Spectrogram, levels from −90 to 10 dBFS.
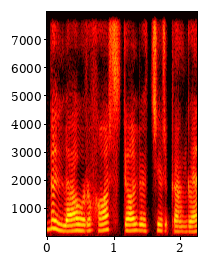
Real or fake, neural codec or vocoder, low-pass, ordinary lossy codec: fake; codec, 16 kHz, 1 kbps, FreqCodec, smaller model; none; none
